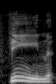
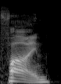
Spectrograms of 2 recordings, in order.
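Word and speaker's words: Fien: Gavin Feen, I believe it's pronounced Feen, not Fine, is now the number 5 prospect in the Nats system.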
